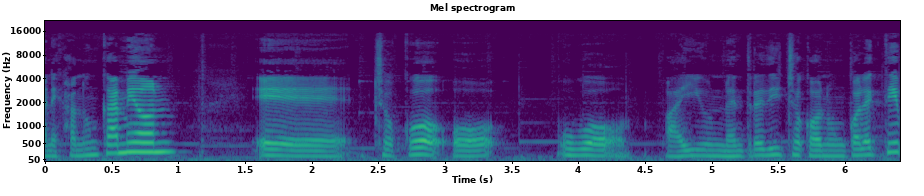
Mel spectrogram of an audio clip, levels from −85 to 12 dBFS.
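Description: At about 4.2 s the audio jumps forward with a short smeared blip rather than a sharp click, losing around 150 ms of material. This is compressed frames skipped: about seven whole frames were never decoded, and the jump size fits a 26.1 ms frame.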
